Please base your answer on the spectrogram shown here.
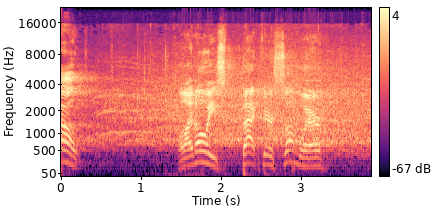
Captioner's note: crowd cheering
